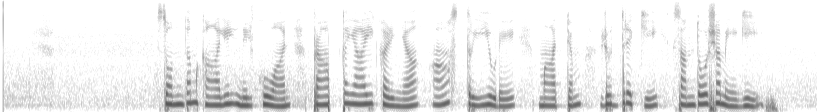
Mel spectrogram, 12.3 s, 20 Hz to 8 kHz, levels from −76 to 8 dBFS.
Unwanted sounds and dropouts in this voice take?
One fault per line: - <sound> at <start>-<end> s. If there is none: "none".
none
